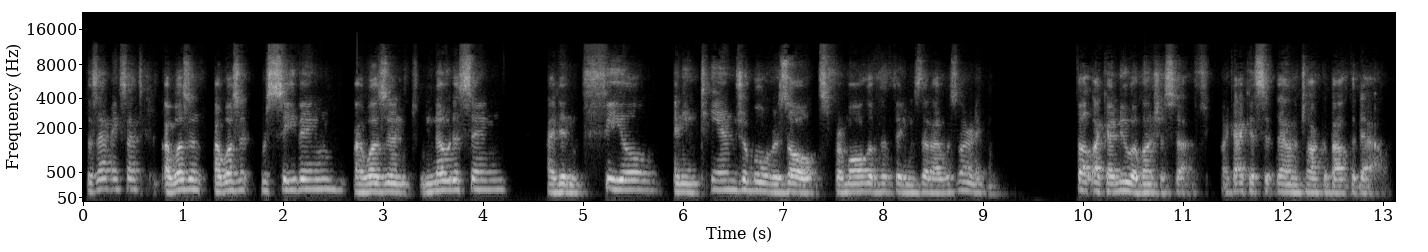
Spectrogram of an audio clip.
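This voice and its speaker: Reading out viewer comments during a live stream, this Illinois man in his 40s gives a rambling, conversational mindfulness talk and keeps checking in with his audience. His mid-range voice is steady and darkish, moving at a moderate pace.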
